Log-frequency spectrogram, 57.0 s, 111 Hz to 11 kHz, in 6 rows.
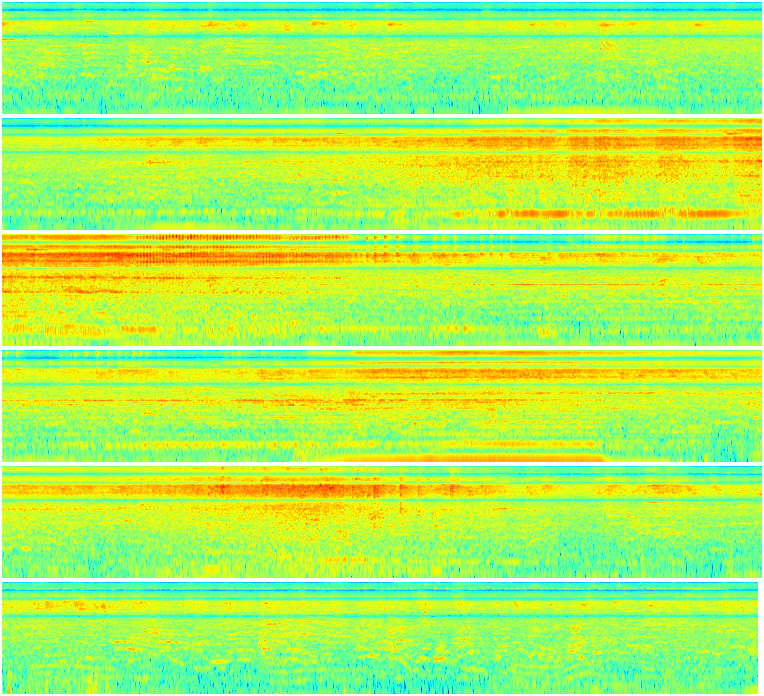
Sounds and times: Outside, urban or manmade: 0:00.0 - 0:56.9.

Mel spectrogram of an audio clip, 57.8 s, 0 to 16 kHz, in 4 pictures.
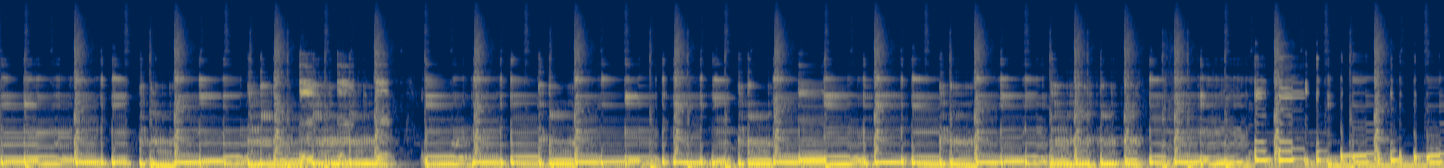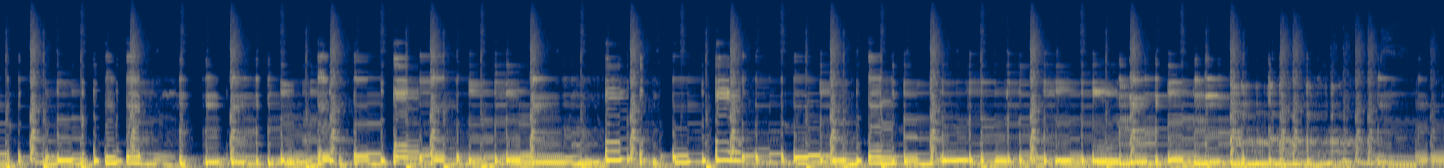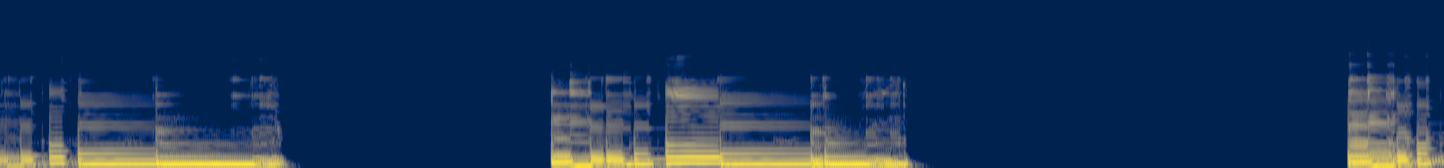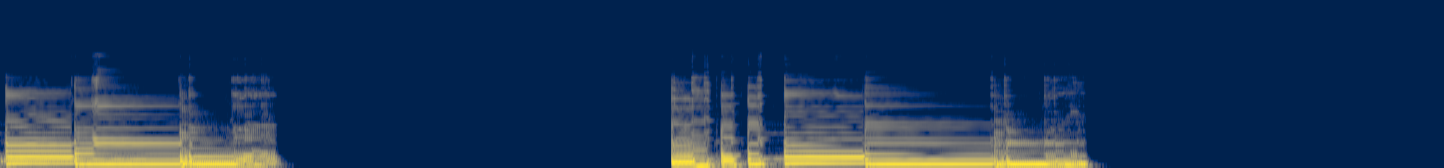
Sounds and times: Guitar: 0:00.0 - 0:31.8, 0:34.4 - 0:38.0, 0:42.4 - 0:46.2, 0:50.0 - 0:54.3.

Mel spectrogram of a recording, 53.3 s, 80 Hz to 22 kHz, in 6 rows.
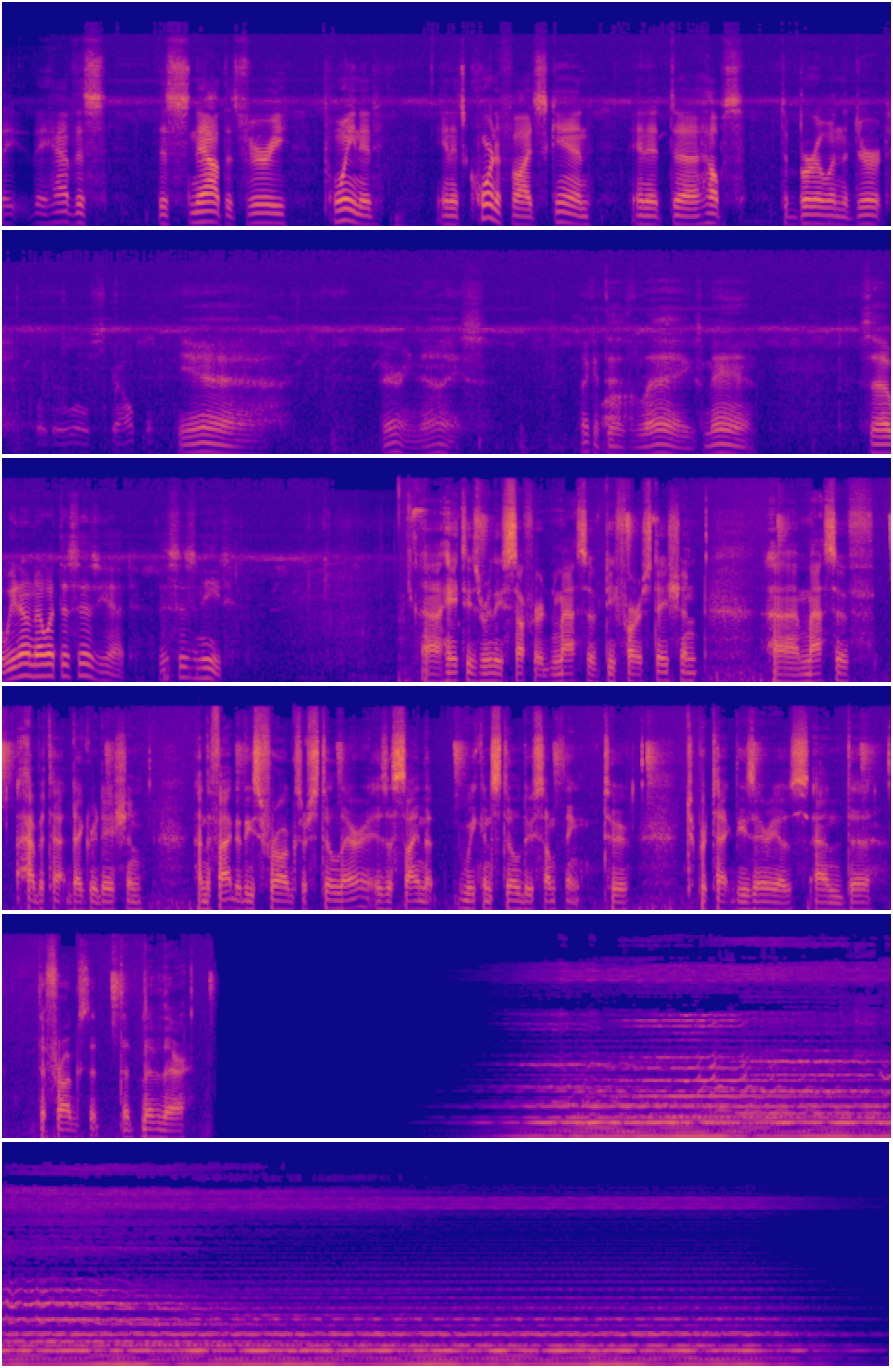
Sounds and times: Speech: 0:00.0 - 0:01.0, 0:01.6 - 0:03.8, 0:04.4 - 0:11.6, 0:12.7 - 0:13.7, 0:14.7 - 0:16.4, 0:17.5 - 0:20.1, 0:21.9 - 0:24.8, 0:25.4 - 0:37.5.

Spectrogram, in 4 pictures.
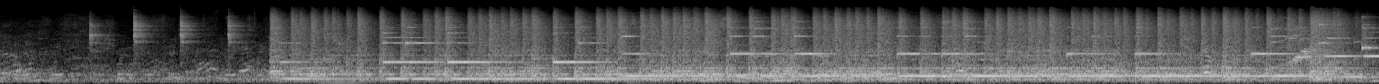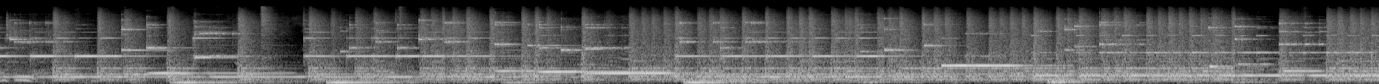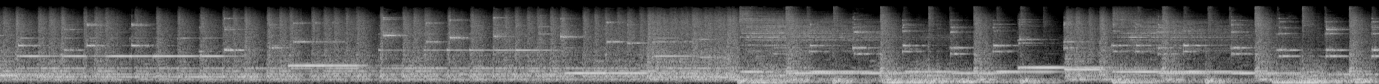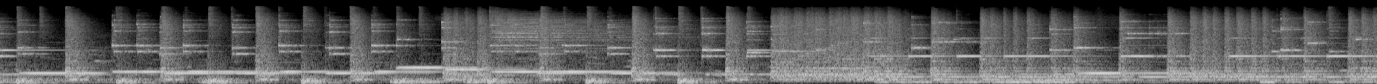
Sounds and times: Drum kit: 0:00.9 - 0:55.1.

